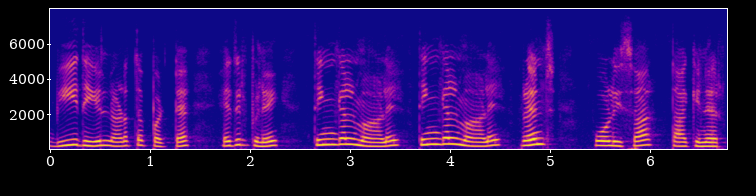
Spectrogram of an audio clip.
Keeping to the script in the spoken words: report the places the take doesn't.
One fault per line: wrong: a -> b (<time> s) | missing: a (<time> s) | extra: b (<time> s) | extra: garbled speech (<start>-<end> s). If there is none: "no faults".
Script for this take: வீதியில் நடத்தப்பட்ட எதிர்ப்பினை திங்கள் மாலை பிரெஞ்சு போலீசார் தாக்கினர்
extra: திங்கள் மாலை (3.7 s)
